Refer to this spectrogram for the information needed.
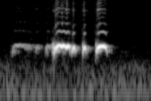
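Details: Local zebra dove song used as a lure to get other birds singing: a soft drawn-out lead-in coo, then three clipped, resonant hooting notes in quick succession, ending abruptly against faint background hum.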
